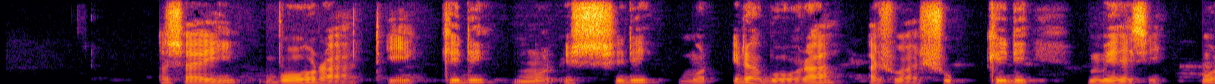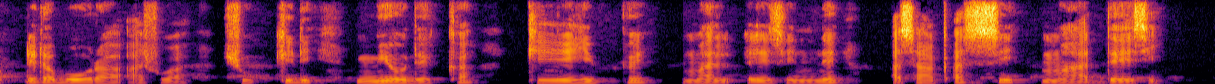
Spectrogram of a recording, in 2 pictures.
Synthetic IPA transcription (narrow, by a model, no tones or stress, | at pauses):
ʔɔsɐjbo̞ːɾaːt̪ʼḭːkːɪd̪ɪmɔɗɪsːɪd̪ɪmɔɗːɪd̪ɐbo̞ːɾaː | ɐʃʊwaːʃʊkːɪd̪ɪ | me̞ːsɪ | mɔɗːɪd̪ɐbo̞ːɾaːʔɐ̰ʃʊwaː | ʃʊkːɪd̪ɪmɪjɔd̪ɛkːɐ | kʰe̞ːhɪpːɛ | mɐlʔe̞ːsɪnːɛ | ɐsaːkʼɐsːɪmaːd̪ːe̞ːsɪ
